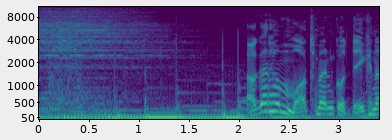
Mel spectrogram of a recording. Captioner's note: narrating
